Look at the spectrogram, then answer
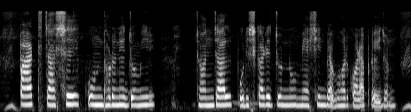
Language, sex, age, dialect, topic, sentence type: Bengali, female, 18-24, Rajbangshi, agriculture, question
